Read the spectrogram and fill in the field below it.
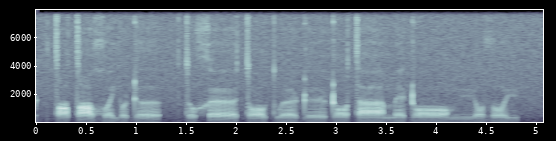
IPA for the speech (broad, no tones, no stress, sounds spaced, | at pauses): tˤ ø tˤ o ʁʷ ɛ j o ɖ ə | t o x œː t ɔ tʷ œː ɖ øː ɖ ɔ t aː m ɛ ɖ ɔː m yː ðˤ y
